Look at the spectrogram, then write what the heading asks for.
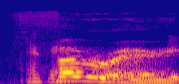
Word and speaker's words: February: the same you know i have to hear it pronounced differently february because you know there's an r all right so for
